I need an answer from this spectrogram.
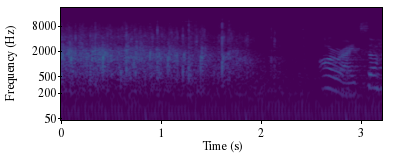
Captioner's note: cheers and applause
